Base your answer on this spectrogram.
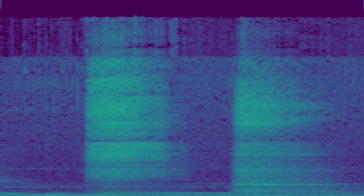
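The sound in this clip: Deep breathing during a relaxation exercise: two long, airy rushes of breath, each about a second long, heard alone over a steady low hum.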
